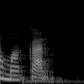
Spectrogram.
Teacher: Lambang fonetis M kecil, bunyi sengau bilabial bersuara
